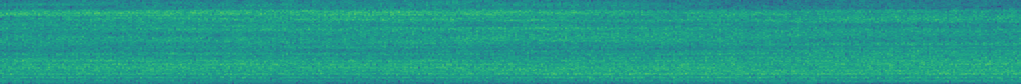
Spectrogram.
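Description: A Venturi vacuum valve runs with a steady, loud rushing hiss of air. It is drawing the air out from behind a tote liner, so the liner is pulled out against the tank's sidewalls.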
